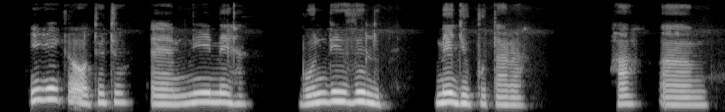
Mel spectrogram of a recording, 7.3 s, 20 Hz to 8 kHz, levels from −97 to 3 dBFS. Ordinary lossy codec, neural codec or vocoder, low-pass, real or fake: none; none; 7.2 kHz; real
